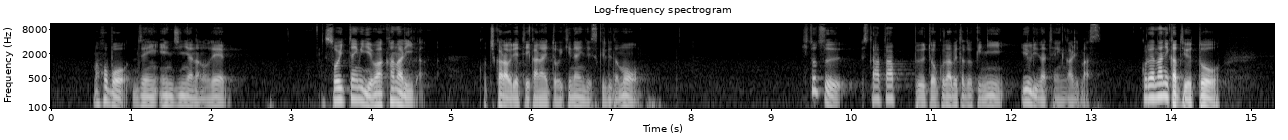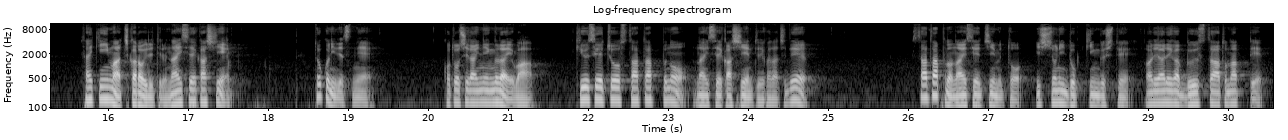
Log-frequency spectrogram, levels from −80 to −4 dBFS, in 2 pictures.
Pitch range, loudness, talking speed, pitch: 85-130 Hz, -27 LUFS, 320 characters per minute, 105 Hz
